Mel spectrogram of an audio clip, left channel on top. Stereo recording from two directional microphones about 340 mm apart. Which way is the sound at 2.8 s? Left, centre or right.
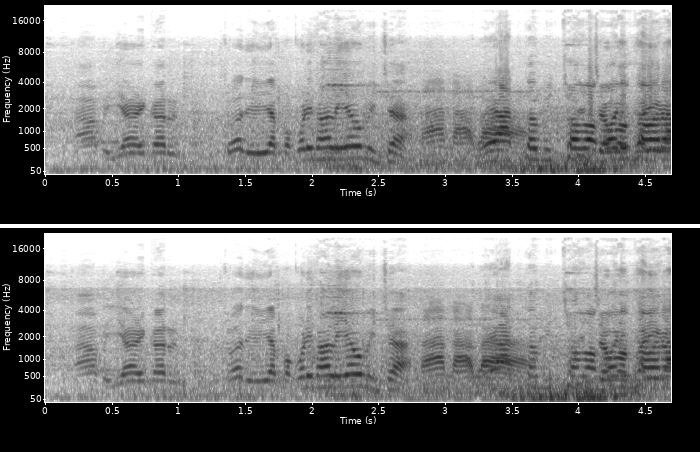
Right.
